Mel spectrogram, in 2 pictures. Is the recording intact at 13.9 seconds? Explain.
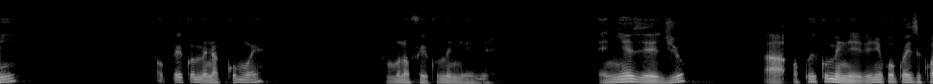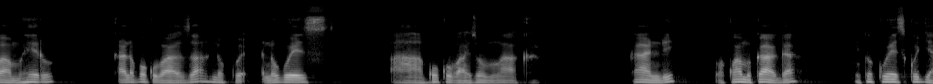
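No. From 13.31 to 13.96 s, a jitter buffer slow-down repeats pitch periods to build 72 ms of reserve. The speech drags at 91% speed with unchanged pitch.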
